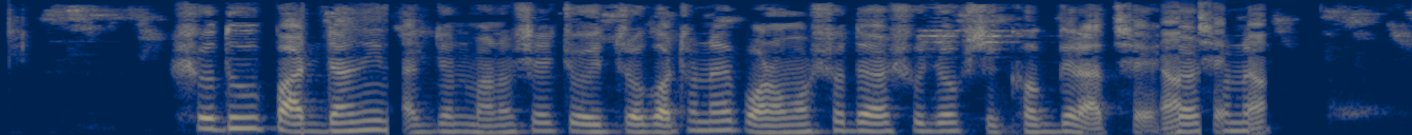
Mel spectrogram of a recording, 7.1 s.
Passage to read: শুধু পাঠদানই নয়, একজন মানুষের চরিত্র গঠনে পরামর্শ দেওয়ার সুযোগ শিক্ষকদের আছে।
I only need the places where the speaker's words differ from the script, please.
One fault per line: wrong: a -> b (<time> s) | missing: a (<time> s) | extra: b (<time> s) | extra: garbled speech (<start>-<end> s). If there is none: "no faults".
missing: নয় (1.9 s)
extra: garbled speech (5.8-6.3 s)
